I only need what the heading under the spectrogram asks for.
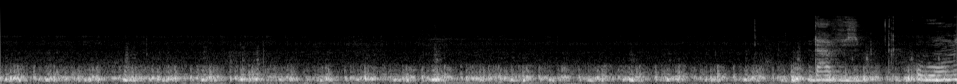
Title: Doppler fetal! #doppler #batimentofetal #gestacaosaudavel #bebê #gestacao #doulalife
